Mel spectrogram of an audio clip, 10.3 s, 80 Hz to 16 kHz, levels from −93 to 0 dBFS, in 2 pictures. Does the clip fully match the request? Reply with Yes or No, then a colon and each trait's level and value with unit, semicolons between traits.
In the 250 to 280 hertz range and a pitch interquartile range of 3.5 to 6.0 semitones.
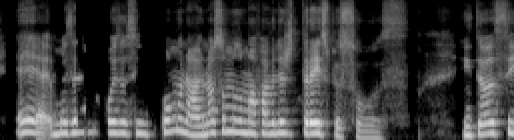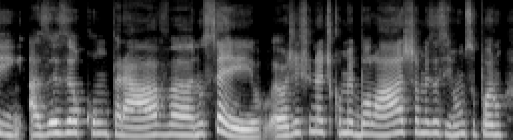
No: very high, 270 Hz; average, 2.9 semitones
